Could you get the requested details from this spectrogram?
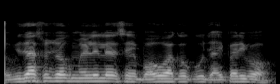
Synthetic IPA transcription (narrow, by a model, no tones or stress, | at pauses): subid̪ʱasud͡ʒoɡmiɭilesebɔɦuaɡɔkud͡ʒajpaɾibɔ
